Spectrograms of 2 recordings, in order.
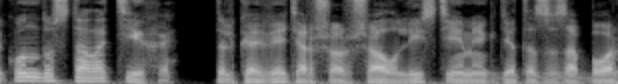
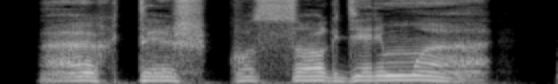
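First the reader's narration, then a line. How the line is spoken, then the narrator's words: Slow, through gritted teeth. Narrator (Russian): медленно процедил Бурый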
